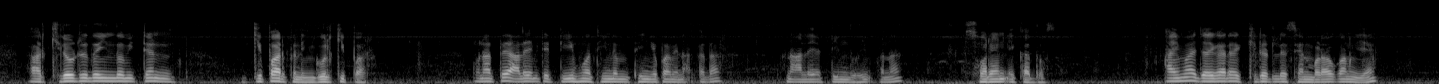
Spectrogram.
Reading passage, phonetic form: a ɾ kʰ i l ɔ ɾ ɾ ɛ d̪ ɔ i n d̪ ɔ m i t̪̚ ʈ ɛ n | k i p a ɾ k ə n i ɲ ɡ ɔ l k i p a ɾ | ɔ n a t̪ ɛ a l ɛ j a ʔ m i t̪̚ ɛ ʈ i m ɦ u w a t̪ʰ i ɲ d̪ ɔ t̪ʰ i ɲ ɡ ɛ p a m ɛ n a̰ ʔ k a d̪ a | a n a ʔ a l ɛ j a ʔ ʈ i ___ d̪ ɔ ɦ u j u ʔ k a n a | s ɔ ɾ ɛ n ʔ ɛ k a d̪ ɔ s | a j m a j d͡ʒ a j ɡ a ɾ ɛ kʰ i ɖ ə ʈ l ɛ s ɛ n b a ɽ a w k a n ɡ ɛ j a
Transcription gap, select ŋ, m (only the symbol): m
